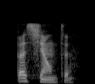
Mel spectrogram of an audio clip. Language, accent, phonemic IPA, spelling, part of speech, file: French, France, /pa.sjɑ̃t/, patiente, adjective / noun / verb, LL-Q150 (fra)-patiente.wav
- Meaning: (adjective) feminine singular of patient; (noun) female equivalent of patient; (verb) inflection of patienter: first/third-person singular present indicative/subjunctive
